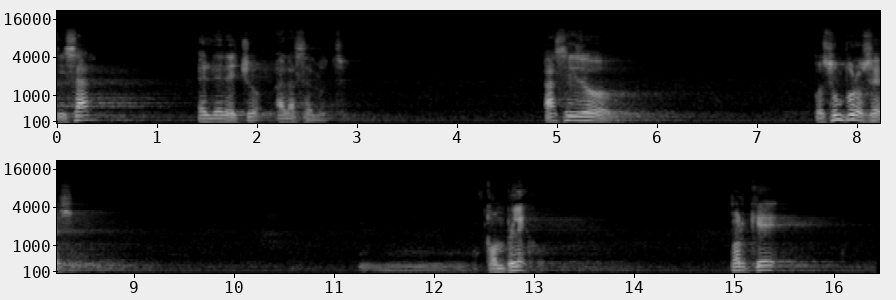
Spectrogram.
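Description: An elderly man speaks slowly into a microphone, in short phrases with long pauses, in a large echoing hall.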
